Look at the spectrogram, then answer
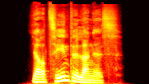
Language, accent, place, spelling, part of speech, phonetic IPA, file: German, Germany, Berlin, jahrzehntelanges, adjective, [jaːɐ̯ˈt͡seːntəˌlaŋəs], De-jahrzehntelanges.ogg
- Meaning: strong/mixed nominative/accusative neuter singular of jahrzehntelang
